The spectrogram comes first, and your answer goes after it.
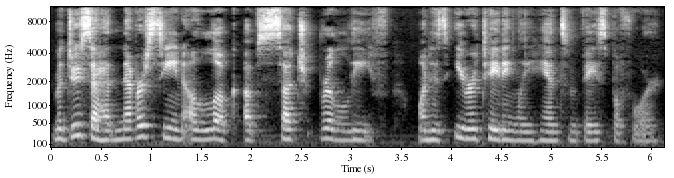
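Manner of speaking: usual speaking voice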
